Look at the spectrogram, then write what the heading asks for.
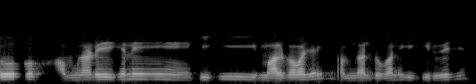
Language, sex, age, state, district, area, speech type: Bengali, male, 60+, West Bengal, Purba Bardhaman, urban, conversation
